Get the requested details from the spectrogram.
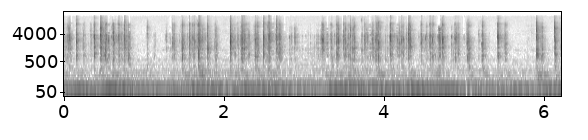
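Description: Fingertips tap the plastic keycaps of a backlit chiclet computer keyboard while typing, giving a steady stream of quick, dry, bright clicks with almost no ring. A constant low hum sits underneath the typing throughout.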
